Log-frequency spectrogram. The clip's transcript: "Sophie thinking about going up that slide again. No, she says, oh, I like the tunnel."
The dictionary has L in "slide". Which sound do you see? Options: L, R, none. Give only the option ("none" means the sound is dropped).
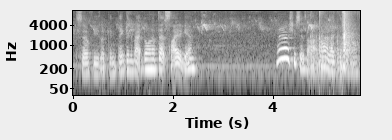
none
